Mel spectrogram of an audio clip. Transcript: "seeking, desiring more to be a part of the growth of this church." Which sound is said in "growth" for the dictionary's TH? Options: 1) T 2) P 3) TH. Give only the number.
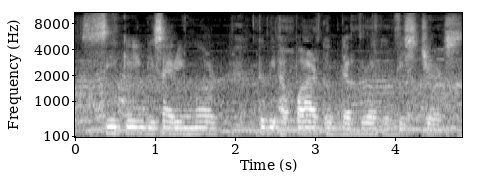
1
